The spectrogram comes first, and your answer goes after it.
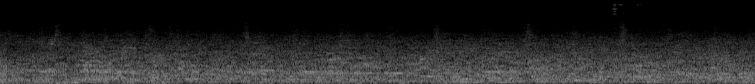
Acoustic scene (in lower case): crowded indoor space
